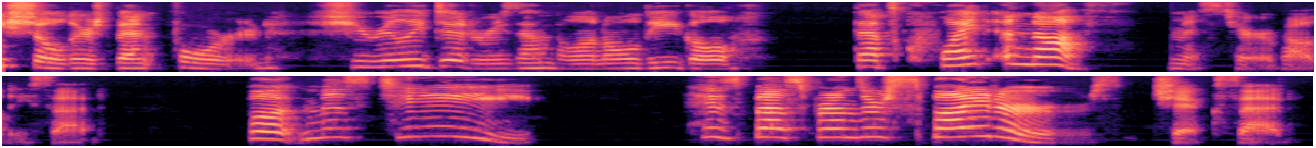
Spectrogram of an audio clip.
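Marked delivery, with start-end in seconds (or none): 4.3-5.5 stern. A narrator's reading. Teacher scolding. 7.8-12.2 much higher, slow whiny mockery; whiny mocking. A narrator's reading. Bully mocking teacher.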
